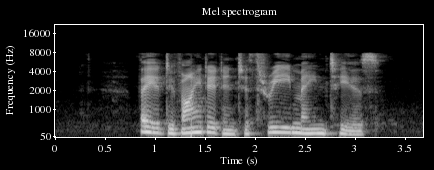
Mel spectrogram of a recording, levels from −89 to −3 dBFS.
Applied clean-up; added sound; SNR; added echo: none; none; none; none.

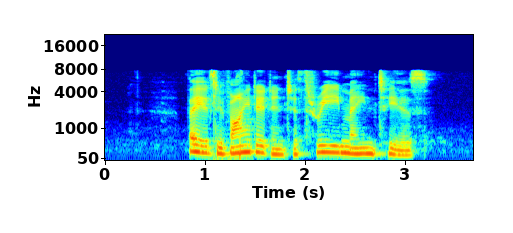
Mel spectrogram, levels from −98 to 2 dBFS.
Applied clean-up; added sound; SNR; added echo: none; Scissors; 12 dB; none.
